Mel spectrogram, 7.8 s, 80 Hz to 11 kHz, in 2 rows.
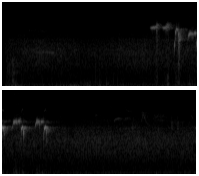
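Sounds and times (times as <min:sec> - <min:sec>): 
Japanese bush warbler singing: 0:03.0 - 0:05.0, 0:05.7 - 0:07.7.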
